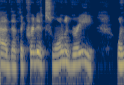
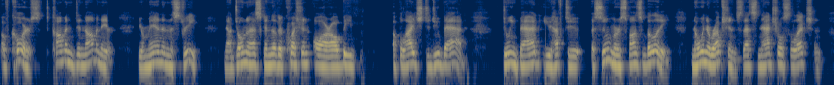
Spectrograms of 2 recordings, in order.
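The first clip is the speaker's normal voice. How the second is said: ordinary talk, nothing marked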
